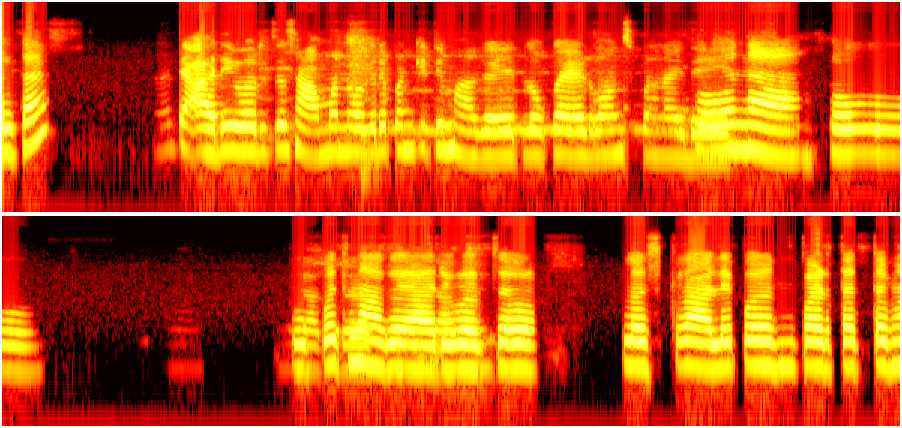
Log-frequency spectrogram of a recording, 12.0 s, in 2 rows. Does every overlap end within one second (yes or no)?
no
